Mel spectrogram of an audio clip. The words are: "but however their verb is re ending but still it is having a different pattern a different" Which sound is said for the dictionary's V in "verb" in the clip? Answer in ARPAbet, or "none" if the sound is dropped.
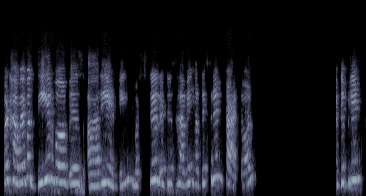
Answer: V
